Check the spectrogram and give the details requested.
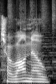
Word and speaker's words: Toronto: All the best to I was originally told all the best to I should pronounce it Toronto. I should not pronounce that. Yeah, not to. Okay. Yeah, all the best to Toronto.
